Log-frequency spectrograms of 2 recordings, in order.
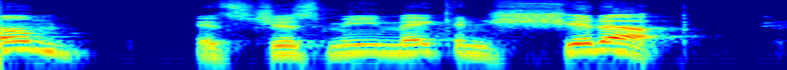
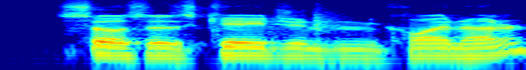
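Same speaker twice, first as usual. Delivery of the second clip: ordinary delivery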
